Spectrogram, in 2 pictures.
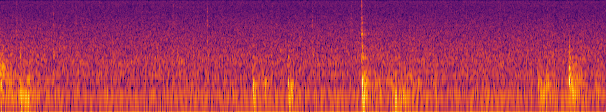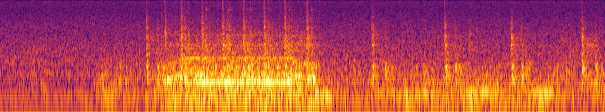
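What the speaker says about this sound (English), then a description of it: "I'm going to take it to my machine and baste it up" A sewing machine stitches a basting seam on a doll dress. Scattered soft ticks and clicks lead into a loud, close burst of rapid mechanical stitching lasting about two seconds, followed by quieter clicking.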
